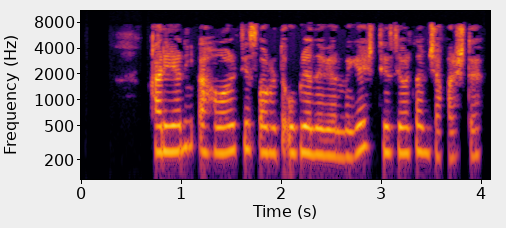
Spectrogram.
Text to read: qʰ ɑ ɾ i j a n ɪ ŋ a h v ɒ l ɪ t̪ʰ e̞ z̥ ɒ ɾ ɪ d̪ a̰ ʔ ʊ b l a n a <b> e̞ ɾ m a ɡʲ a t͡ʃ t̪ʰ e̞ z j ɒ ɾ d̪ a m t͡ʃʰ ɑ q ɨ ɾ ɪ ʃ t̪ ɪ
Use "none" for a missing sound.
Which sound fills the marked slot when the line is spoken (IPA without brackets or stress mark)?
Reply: v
